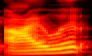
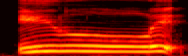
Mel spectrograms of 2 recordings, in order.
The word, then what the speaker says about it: ILLIT: I'm like, don't spell it like I if you don't want people to read illit because that's literally what it looks like. Like monster X, there's no other way to pronounce that. Okay. So, when people are saying monster, it's like, can you read? But yeah, I say eyelet all the time. Okay. I mean, illit all the time because illit is what it looks like.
